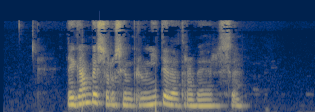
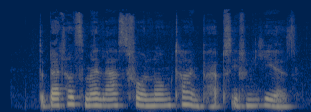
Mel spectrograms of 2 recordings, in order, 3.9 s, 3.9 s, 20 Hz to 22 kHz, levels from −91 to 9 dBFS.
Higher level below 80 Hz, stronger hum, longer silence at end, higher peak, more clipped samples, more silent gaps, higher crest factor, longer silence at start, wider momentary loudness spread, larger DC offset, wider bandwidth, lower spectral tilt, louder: first, -56 dBFS vs -88 dBFS; neither; first, 0.9 s vs 0.2 s; first, 0 dBFS vs -20 dBFS; neither; neither; about the same, 20 dB vs 18 dB; first, 0.85 s vs 0.5 s; first, 25 LU vs 8 LU; neither; second, 12 kHz vs 16 kHz; second, -3 dB/octave vs -5.5 dB/octave; first, -16 LUFS vs -39 LUFS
